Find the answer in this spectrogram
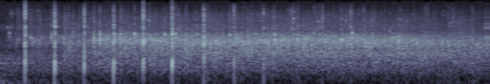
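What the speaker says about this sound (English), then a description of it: "I kindly ask you for applause for them." Conference attendees at the Black Sea Security Conference applaud, starting with a few sharp, separate claps that quickly swell into sustained, even applause.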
